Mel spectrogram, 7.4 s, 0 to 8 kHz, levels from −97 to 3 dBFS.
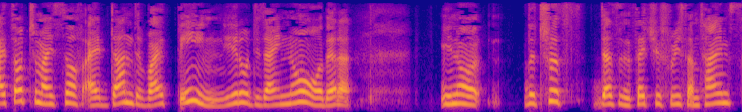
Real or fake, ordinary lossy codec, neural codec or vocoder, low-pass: fake; MP3, 32 kbps; codec, 16 kHz, 2 kbps, FunCodec, trained on Chinese and English, 25 frames a second; 7.2 kHz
